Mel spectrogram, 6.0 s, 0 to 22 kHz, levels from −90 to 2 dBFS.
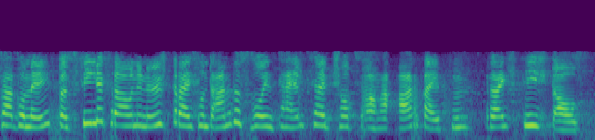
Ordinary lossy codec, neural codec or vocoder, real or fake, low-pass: none; codec, 44.1 kHz, 1.7 kbps, Pupu-Codec; fake; 5.4 kHz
